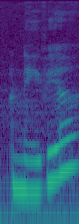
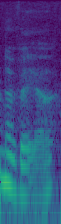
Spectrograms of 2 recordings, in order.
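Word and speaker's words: Naevia: name it's my name this next shade is navia is that how you say it it's not nevaeh because that's heaven backwards it says n-a-e-v-i-a-navia sure sure next shade is patina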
